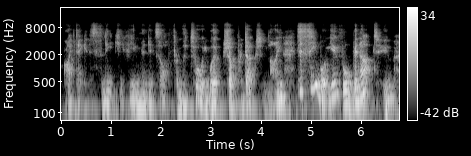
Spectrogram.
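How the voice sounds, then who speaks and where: A woman reads like a children's storyteller, theatrical and sing-song. Her pace is slow and her pitch swoops widely, in an echoey room. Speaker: children's storyteller presenting as an elf.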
